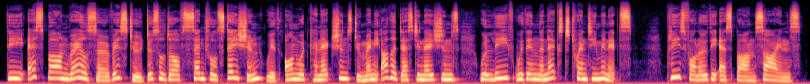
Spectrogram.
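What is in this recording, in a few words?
S BAHN English, Chimes and Announcements; Bosch; Presentazioni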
